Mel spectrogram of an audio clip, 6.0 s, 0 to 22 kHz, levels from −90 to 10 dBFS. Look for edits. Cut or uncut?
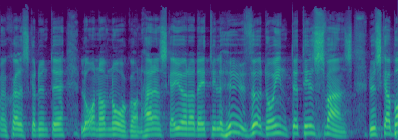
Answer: uncut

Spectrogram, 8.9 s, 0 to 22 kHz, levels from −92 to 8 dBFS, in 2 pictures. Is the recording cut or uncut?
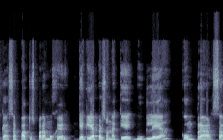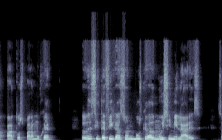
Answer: uncut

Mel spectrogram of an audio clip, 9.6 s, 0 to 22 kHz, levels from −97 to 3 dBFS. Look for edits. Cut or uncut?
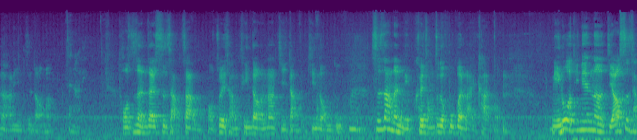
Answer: cut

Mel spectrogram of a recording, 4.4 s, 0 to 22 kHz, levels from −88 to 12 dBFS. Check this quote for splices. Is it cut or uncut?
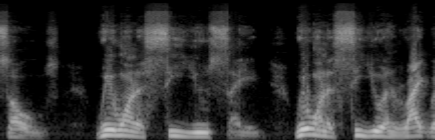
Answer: uncut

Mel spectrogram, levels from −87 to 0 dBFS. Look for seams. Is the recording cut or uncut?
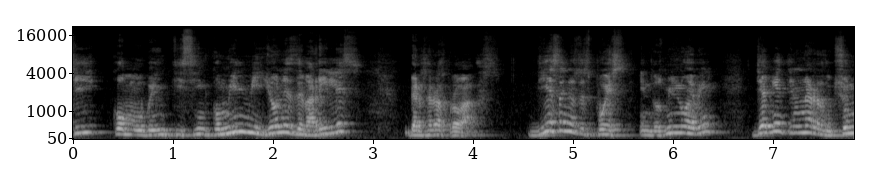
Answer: uncut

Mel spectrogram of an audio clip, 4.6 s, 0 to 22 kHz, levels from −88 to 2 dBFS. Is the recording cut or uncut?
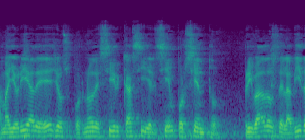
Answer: cut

